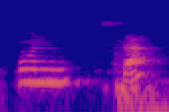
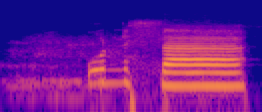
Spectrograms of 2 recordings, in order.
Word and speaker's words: أنثى: So this is the three dots, so we know it's for a tha. Untha. Untha. Untha. Think about the word thin.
